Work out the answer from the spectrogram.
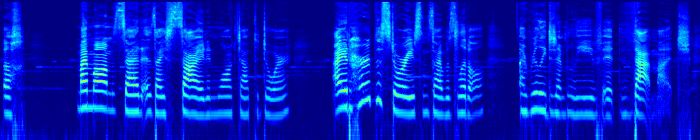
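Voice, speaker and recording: A woman's voice: mid-range voice, steady tone, unhurried, bright, forceful tone, faint music behind, low-quality recording. A young woman with a cold and a slightly nasal voice, reading a horror story aloud and breaking in with sarcastic, exasperated commentary. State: has a cold. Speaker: channel host reading horror stories.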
